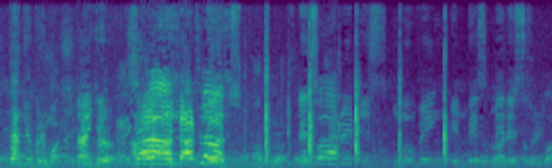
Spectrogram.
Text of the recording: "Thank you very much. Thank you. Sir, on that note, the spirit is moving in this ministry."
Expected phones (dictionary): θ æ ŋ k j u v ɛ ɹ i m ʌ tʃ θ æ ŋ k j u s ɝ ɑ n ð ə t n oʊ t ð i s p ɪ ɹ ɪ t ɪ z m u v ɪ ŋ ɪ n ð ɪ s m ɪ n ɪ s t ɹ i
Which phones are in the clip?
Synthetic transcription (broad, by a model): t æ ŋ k j u v ɛ ɹ i m ʌ tʃ t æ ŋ k j u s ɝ ɑ n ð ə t l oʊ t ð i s ɑ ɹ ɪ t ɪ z m u v ɪ ŋ ɪ n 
